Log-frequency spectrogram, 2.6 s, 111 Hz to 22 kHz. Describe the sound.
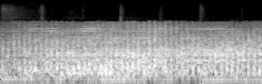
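Helicopters hovering over a 1984 wedding ceremony, heard as a continuous loud rotor drone with a steady rhythmic chop and a low engine hum, no voices.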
